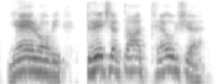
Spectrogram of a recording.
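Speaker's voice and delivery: mocking, loud, high heckling shout. Retelling what he shouted from the crowd at a man told to calm down, retelling his own shout.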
